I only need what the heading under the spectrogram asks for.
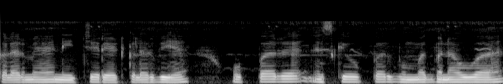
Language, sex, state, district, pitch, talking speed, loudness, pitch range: Hindi, male, Bihar, Gaya, 110 Hz, 165 wpm, -15 LUFS, 110-120 Hz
